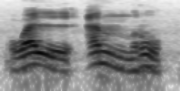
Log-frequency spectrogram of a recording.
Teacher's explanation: yang ni contohnya Wal Amru Wal bermaksud lam tu dibunyikanlah Wal walaupun lam tu mati kita bunyikan dia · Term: alif lam qamariah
